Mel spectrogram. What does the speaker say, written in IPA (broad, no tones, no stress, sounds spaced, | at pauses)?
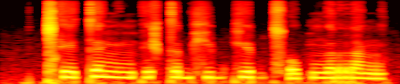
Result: ǀʰ e t̪ ɛ ŋ a ŋ k ɛ ʃ t̪ ɛ b xʲ e b kʲ a b t͡sʼ o p ŋ ʌ r a ŋ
